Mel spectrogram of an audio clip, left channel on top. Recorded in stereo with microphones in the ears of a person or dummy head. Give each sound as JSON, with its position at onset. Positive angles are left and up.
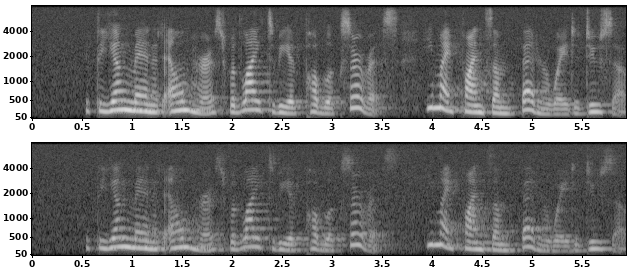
{"t": 0.5, "sound": "a woman speaking", "side_deg": 60, "distance_m": 0.8}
